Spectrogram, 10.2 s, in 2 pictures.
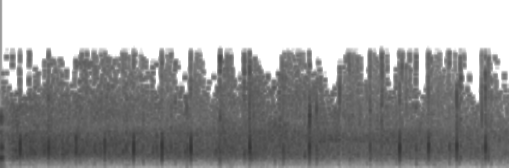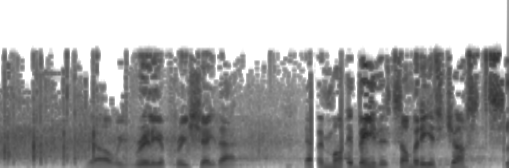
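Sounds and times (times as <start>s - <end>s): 
speech: 0.0s - 0.2s, 6.0s - 10.1s
audience round of applause: 0.0s - 7.8s.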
